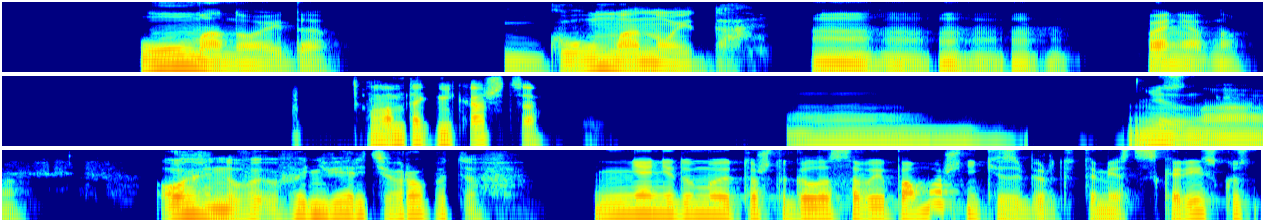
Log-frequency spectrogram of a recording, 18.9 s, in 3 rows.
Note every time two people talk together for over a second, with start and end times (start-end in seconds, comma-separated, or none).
none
